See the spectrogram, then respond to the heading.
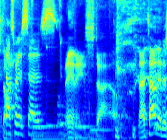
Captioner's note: laughing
